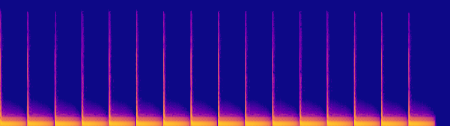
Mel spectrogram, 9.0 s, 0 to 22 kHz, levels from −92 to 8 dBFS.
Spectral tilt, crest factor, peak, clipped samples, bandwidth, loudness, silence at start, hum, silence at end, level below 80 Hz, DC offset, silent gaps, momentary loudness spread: -8.5 dB/octave; 8 dB; -2 dBFS; under 0.1%; 4.7 kHz; -15 LUFS; 0 s; none; 0.35 s; -12 dBFS; under 0.1%; none; 4 LU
